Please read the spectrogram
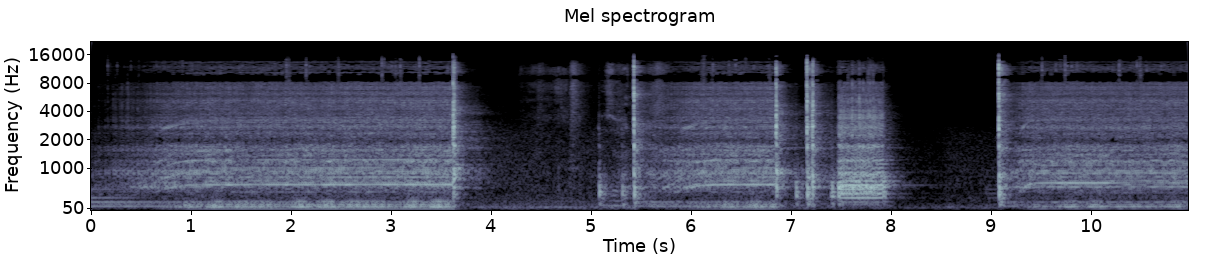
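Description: Electric motor of a homemade plastic shredder switched on three times, each run a loud steady hum with a tone that climbs as it starts, and a sharp click as it is switched on and off. The owner takes the motor to be already failing.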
